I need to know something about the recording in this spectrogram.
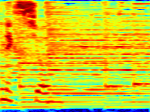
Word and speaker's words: NXIVM: Pièce maîtresse de l'histoire, le gourou présumé Kate Raniere, 58 ans, aurait contrôlé 3 organisations sectes, dont la plus connue N4, prononcée Nexion.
